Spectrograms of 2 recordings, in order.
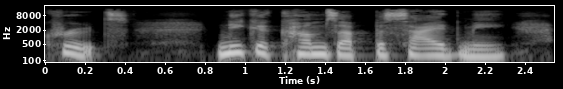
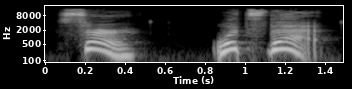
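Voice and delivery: curious soldier; 8 semitones higher, slower than usual. Acted. Soldier noticing something.

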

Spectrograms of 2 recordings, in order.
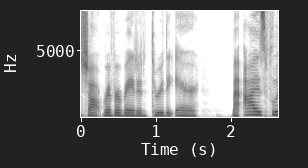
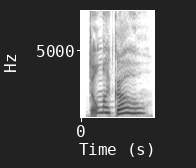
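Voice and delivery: panicked high cry, much higher; alarmed; 10 semitones higher, 4 dB louder than usual. Acted. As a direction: plead in sudden fear. Sam lets go mid-flight.

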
